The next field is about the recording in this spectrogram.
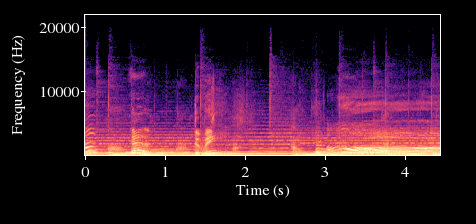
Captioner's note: speaks in another language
